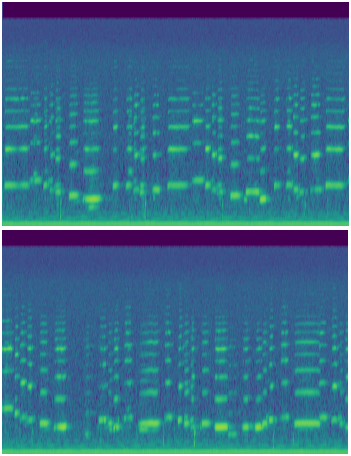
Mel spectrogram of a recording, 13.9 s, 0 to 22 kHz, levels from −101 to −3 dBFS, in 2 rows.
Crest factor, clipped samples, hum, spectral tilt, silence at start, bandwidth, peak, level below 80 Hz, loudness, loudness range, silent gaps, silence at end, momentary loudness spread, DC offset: 16 dB; under 0.1%; none; -4 dB/octave; 0 s; 16 kHz; -14 dBFS; -34 dBFS; -29 LUFS; 2 LU; none; 0 s; 7 LU; under 0.1%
